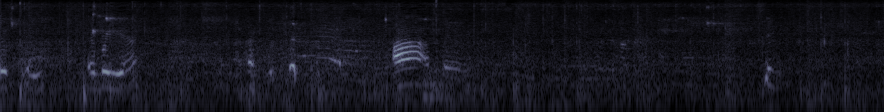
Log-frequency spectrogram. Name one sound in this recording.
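Children shout and call out nearby.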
